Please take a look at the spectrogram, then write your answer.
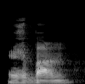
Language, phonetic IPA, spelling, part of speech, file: Russian, [ʐban], жбан, noun, Ru-жбан.ogg
- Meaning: can; pitcher (especially for kvass, wine, etc.)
